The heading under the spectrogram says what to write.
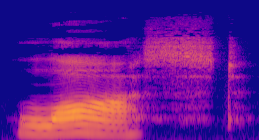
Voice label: "lost", English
